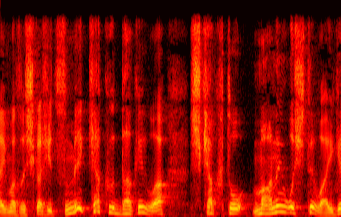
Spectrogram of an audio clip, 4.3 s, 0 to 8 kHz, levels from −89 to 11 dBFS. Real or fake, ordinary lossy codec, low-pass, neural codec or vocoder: real; none; 7.2 kHz; none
